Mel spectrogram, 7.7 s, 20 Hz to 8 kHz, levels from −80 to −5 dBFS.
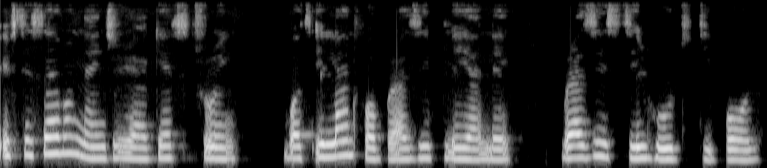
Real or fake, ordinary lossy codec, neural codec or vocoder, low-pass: real; none; none; 7.2 kHz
